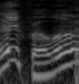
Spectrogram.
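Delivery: high-pitched puppy talk. Mocking how the other person said something: imitating talking to a puppy. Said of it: "Said it like you were talking to a puppy".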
